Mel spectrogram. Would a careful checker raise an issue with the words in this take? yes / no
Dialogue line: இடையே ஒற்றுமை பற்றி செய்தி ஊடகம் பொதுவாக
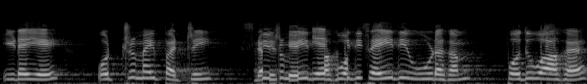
yes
